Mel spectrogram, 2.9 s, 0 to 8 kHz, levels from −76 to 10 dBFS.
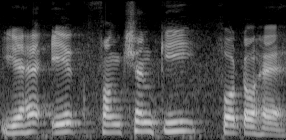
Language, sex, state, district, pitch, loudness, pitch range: Hindi, male, Punjab, Fazilka, 185 Hz, -14 LUFS, 170-195 Hz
